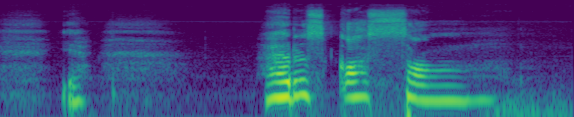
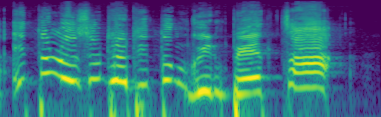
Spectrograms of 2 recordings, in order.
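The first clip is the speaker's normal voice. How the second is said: a higher, louder mom voice; mother calling; 9 semitones higher, 7 dB louder than usual. Retold or imitated. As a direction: hurry your child along. Ibu memanggil anak. (ibu menyuruh cepat, suara tinggi)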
